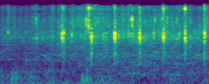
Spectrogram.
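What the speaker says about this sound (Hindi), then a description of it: "तालियां बजा दीजिए बच्चों के लिए" A school audience at a students' cultural programme claps for the children's project, a faint, scattered patter of hands with a few sharper claps, set against a low murmur of background voices.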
